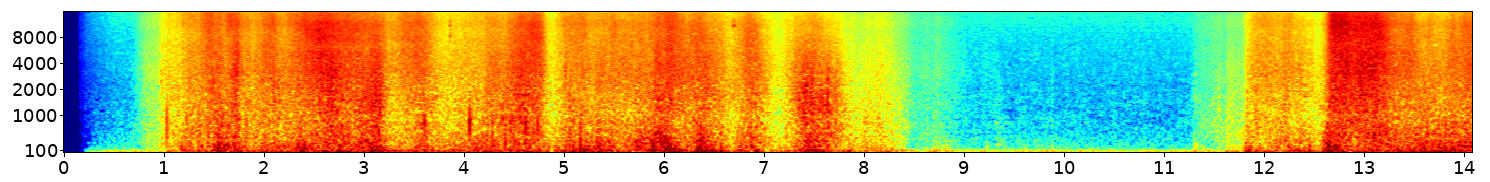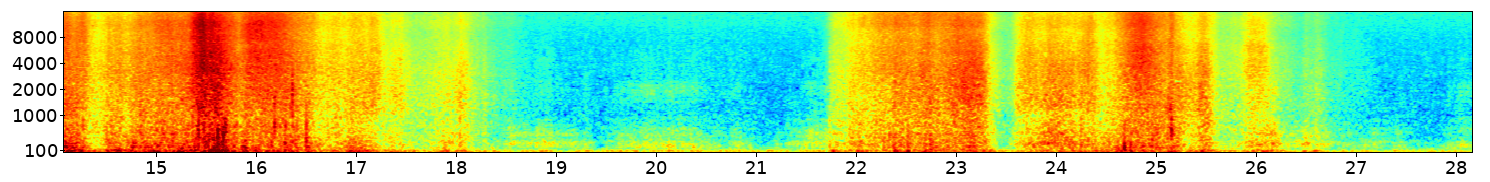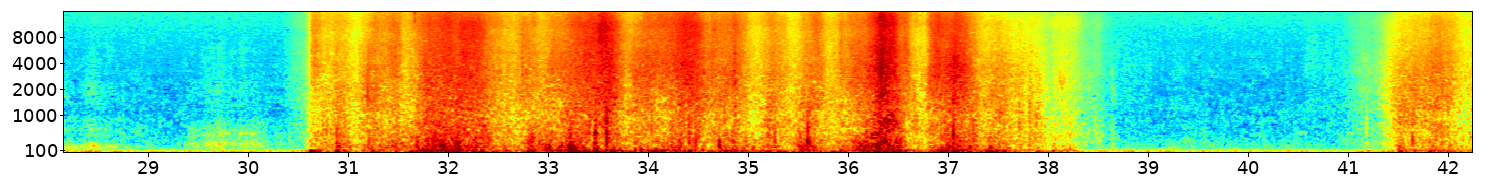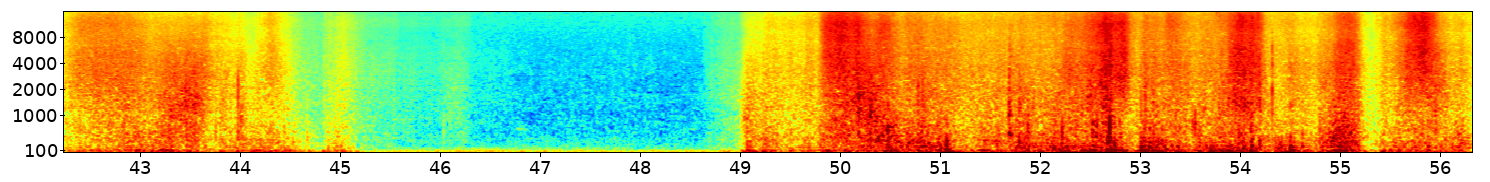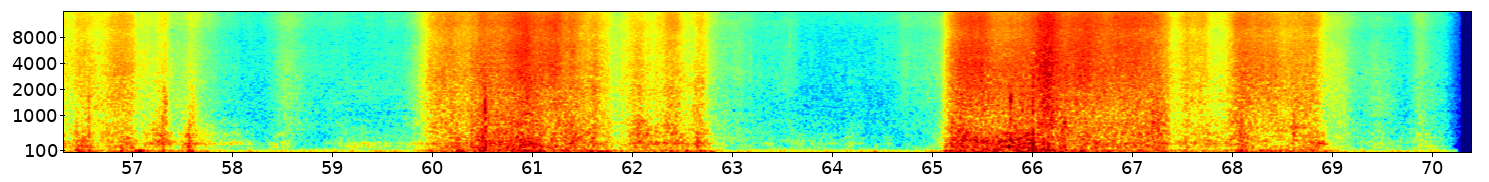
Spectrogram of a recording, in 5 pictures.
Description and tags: turning in bed
turning & tossing in bed (Foley). Multiple versions
CAD M179 >ULN-2
bed, bed-sheet, fabric, Foley, sheet, tossing, turning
